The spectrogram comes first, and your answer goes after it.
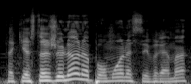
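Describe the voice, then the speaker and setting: A man's voice: fairly high pitch, lively intonation, brisk, a little mellow, soft background music. A man with a Quebec French accent, reviewing a video game in casual panel chat, enthusiastic and full of fillers.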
